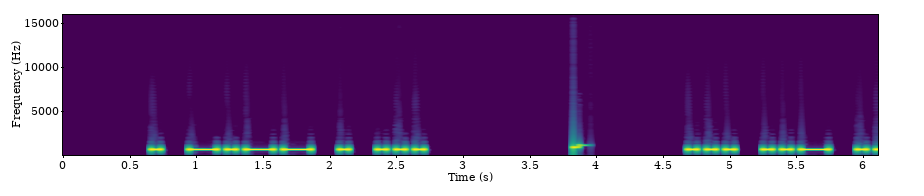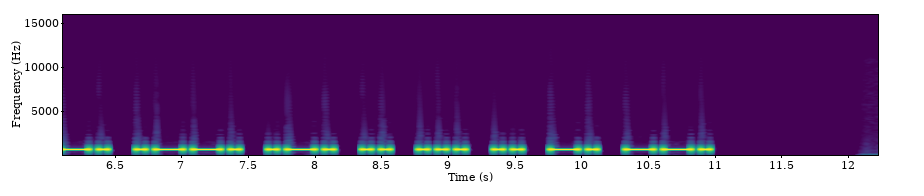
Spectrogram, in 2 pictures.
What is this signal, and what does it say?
Morse code, heard as a keyed tone, about 17 wpm, 700 Hz. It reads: EYES SURPRISING
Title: Sets of 5 Words - New Word Drill - 17wpm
